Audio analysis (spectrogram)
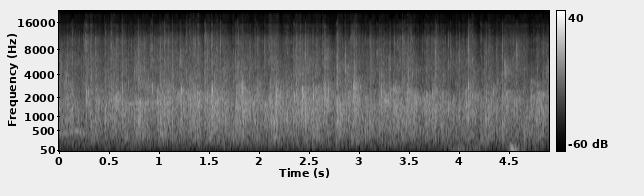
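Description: A room of people applauding three Eagle Scouts at a Troop 50 Des Moines 100th anniversary celebration, sustained dense clapping that holds steady for several seconds.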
